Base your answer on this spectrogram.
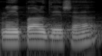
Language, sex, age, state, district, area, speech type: Sanskrit, male, 30-45, Karnataka, Uttara Kannada, rural, spontaneous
